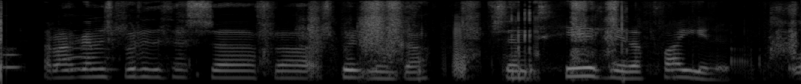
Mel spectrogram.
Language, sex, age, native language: Icelandic, male, 13, Icelandic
